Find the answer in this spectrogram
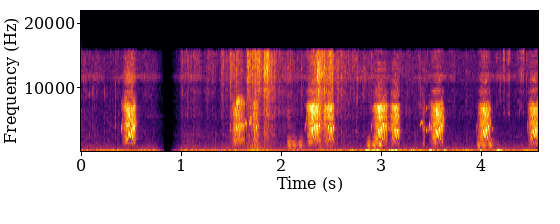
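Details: Yellow-vented bulbul chicks, both fully grown and near fledging, in the nest while parents bring wild fruit and a large dragonfly; short, sharp, buzzy chirps in irregular bursts over a low outdoor rumble, with a brief dropout early on.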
